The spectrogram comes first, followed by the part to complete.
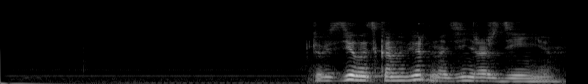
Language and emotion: Russian, neutral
